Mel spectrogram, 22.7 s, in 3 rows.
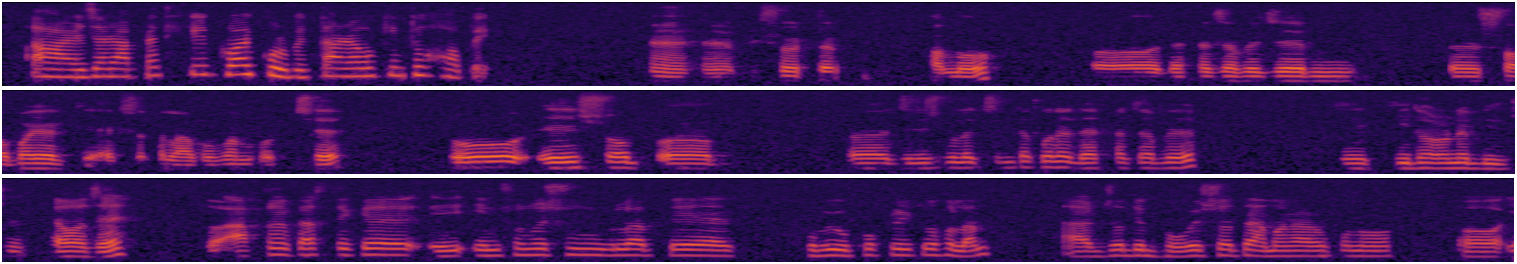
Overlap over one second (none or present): none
